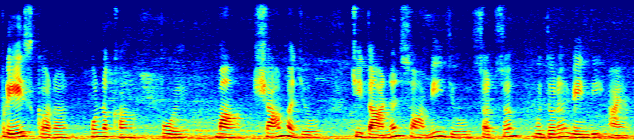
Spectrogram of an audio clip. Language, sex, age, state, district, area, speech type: Sindhi, female, 60+, Maharashtra, Mumbai Suburban, urban, spontaneous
